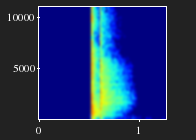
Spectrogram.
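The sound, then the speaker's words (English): Two sharp hand claps by two people trying to clap together on a count of three, landing a split second apart, slightly out of sync, followed by a short fading ring, with silence before and after and no talking. “We gotta do our clap real quick.”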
